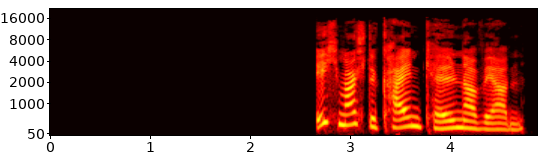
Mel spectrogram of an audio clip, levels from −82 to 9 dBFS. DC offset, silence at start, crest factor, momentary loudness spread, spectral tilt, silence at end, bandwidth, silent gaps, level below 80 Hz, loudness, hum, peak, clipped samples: under 0.1%; 2.65 s; 18 dB; 5 LU; -3 dB/octave; 0.15 s; 16 kHz; none; -74 dBFS; -17 LUFS; none; -2 dBFS; under 0.1%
